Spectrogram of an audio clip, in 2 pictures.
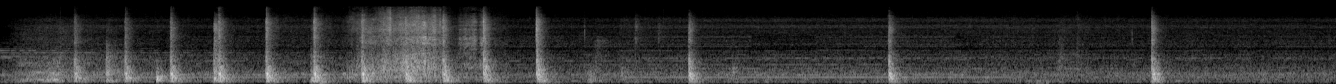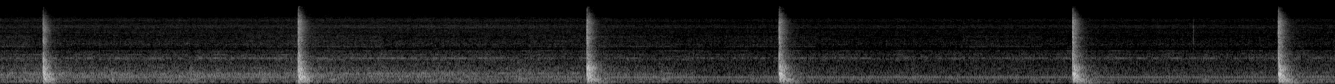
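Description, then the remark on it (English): Home plumbing water lines with air in them knock in a rapid, clattering flurry that thins into single sharp taps at slowing, spaced intervals, the later knocks ringing bright and glassy like tapping on glass. No one speaks. “Or these slap-happy water lines. Note how it begins to sound like tapping on glass near the end.”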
